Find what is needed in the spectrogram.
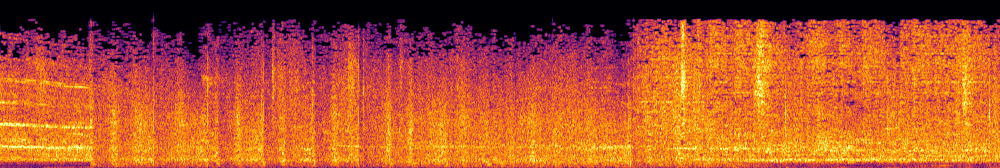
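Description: Large arena crowd cheering loudly as entrance pyrotechnics go off, with a rapid crackle of bangs through the first half that gives way to a steady crowd roar.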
